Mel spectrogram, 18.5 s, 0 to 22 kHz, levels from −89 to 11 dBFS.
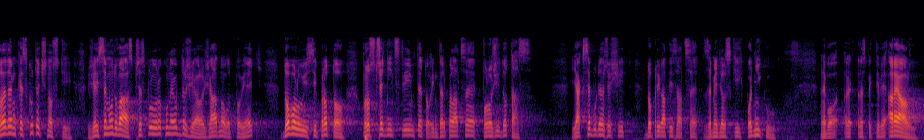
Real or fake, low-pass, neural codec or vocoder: real; 7.2 kHz; none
